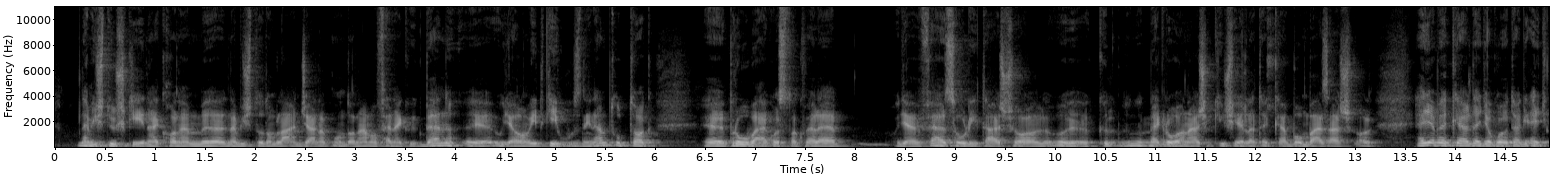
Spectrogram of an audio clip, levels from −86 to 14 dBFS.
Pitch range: 115-145 Hz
